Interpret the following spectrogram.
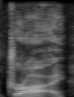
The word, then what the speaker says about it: DRY: is dry code now I'm always going to pronounce that as dry but it's actually three letters d r y which stands for don't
